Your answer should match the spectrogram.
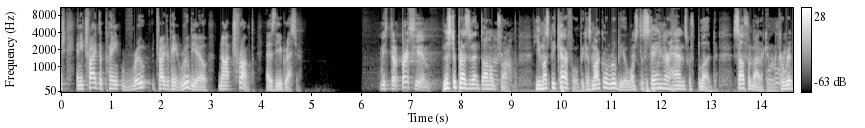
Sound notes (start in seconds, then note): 7.2 through translator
